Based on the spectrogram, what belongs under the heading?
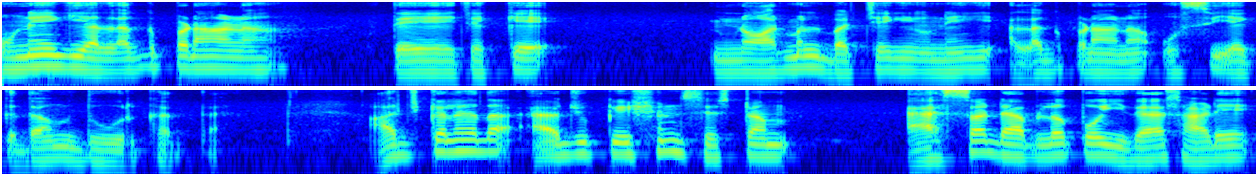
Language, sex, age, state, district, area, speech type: Dogri, male, 18-30, Jammu and Kashmir, Reasi, rural, spontaneous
